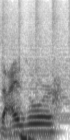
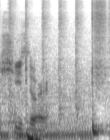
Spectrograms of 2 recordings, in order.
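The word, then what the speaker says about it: Xizor: rindar or Prince Shor how do you say Shor do you say Shor you say zor I think it's supposed to be Shor Shor is how it is in the audio book so you know what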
